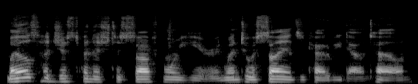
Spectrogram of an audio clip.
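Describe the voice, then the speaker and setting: Narrating an amateur audiobook for his podcast, a congested-sounding man occasionally trips over words and goes back to reread. His voice is lowish, brisk and darkish, and the audio is poor.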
